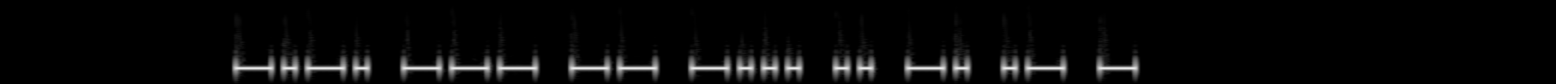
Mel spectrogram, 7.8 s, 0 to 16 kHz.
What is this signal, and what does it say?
Morse code, heard as a keyed tone, about 20 wpm, 700 Hz. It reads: COMBINAT
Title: Build A Word - 4 Letters At A Time - 11-Letter Words - 20wpm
